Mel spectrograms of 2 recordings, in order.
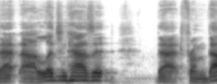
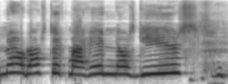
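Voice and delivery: put-on squeaky, very high-pitched baby doll voice; 4 dB louder than usual. Retelling a scene where a character voices a baby doll, in baby doll voice. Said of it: "he does this baby doll voice".

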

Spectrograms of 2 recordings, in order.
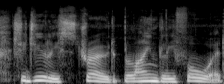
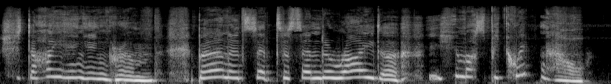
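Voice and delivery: very high voice, shivering and shaking; 13 semitones higher than usual. Reading a novel, a woman out in the cold answers a man, shivering.

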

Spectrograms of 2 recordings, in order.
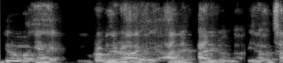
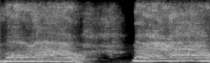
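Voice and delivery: very shrill, high, drawn-out shriek; 13 semitones higher than usual. Retelling how one man screamed at Darren for ages: imitating Ego screaming. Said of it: "Ego was screaming at him for ages".

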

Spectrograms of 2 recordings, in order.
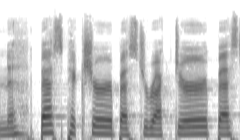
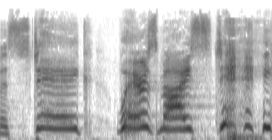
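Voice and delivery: put-on, shrill, very high, drawn-out yell; 10 semitones higher, 6 dB louder than usual. Retelling how a man yelled out of his office, imitating someone yelling. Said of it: "he's like yelling out of his office".

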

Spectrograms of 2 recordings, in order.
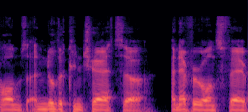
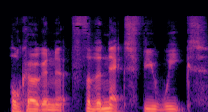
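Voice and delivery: ordinary talk, nothing marked

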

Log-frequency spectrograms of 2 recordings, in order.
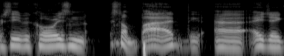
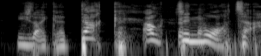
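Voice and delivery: terrible, raised, put-on Welsh accent; 7 semitones higher, 6 dB louder than usual. Talking about a coveted wide receiver, in an awful put-on Welsh accent. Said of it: "Will's awful Welsh accent there".

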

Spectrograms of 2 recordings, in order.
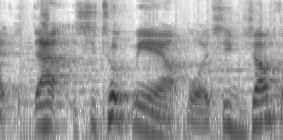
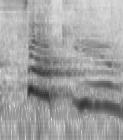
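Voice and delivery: put-on yell, much higher and louder; 4 dB louder than usual. Recounting a shove on a packed dance floor, the speaker retells her yell. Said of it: "She's yelling out to me".

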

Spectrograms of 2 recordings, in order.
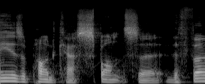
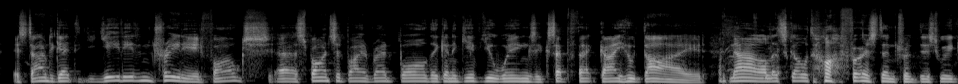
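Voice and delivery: put-on old New York reporter voice; 4 semitones higher than usual. A host introduces the week's contest entrants, in an old new york reporter voice. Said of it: "I don't know why I speak like an old like New York reporter".

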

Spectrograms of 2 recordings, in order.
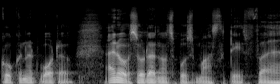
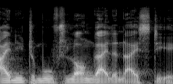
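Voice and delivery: imitated drunk voice. Retelling a drunk friend's drink order: imitating Arjun's way of speaking. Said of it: "and he speaks like this".

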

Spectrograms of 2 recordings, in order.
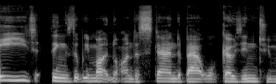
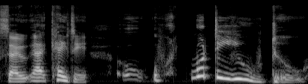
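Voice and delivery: posh, royal-sounding queen voice, slower; 8 semitones higher than usual. Asking a guest what she does, speaking in the posh queen voice the listener just remarked on. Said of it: "Imagine I'm the queen".

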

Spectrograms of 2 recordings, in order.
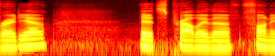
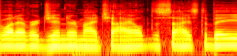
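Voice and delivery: ordinary talk

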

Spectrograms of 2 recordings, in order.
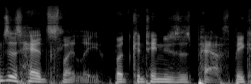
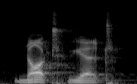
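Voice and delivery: guttural stone creature voice, lower and quieter; 4 semitones lower, 4 dB quieter than usual. Voicing a stone guardian that refuses a massage room: guttural stony golem voice. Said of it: "a guttural, sort of stony mouth make noises".

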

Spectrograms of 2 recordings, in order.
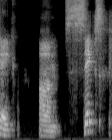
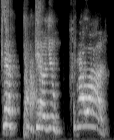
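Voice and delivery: very high-pitched, shrill, loud yell; 6 dB louder than usual. A general yells after someone running away; yelling. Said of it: "the general just yells".

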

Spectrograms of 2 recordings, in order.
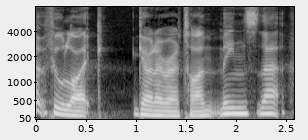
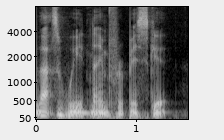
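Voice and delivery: soft, whispered, puzzled remark. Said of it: "they go".

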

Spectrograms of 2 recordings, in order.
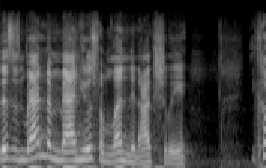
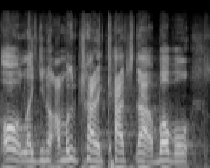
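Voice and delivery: ordinary talk

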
